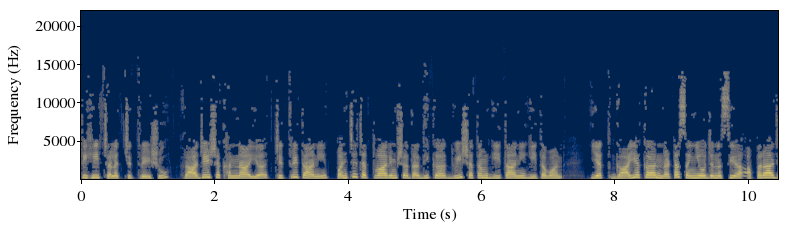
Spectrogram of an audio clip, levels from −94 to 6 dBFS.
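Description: MP3 compression, likely, affects this speech clip from start to finish. The damage is heavy, which fits a low bitrate around 32 kbps. Starved of bits, the encoder drops weak frequency lines that flicker between frames, giving a watery, swirling texture, and nothing remains above 15.9 kHz.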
